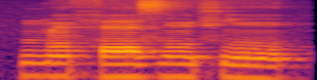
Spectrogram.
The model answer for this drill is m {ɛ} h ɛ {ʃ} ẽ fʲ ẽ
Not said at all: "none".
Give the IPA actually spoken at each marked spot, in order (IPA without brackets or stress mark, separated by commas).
ɛ̃, z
